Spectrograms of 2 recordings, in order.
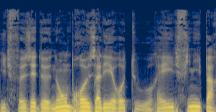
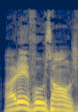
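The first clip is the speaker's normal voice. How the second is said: loud, raised, impatient voice; irritated dismissal; 5 semitones higher, 8 dB louder than usual. A narrator's reading. Grumpy bumblebee sending the bee away, loud and irritated. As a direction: shoo them off crossly and loudly.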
